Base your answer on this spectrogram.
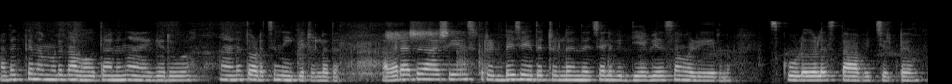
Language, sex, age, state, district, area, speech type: Malayalam, female, 18-30, Kerala, Malappuram, rural, spontaneous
